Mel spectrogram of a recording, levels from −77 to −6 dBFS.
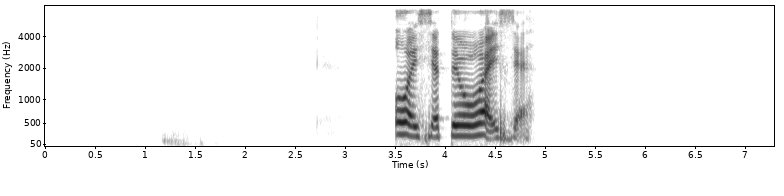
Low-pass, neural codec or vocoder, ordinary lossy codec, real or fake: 7.2 kHz; codec, 16 kHz, 8 kbps, FunCodec, trained on LibriTTS, 25 frames a second; none; fake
